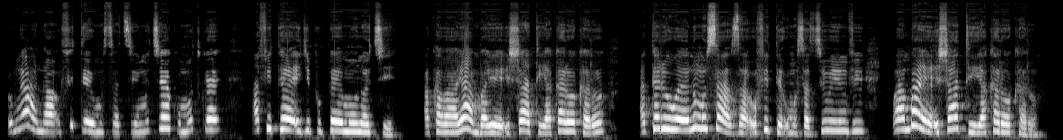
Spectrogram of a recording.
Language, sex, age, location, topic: Kinyarwanda, female, 25-35, Kigali, health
